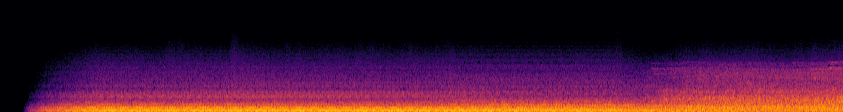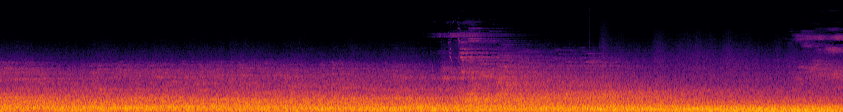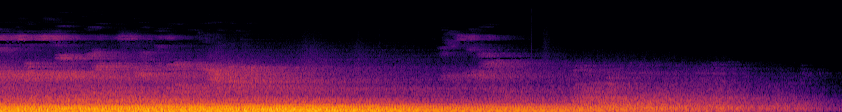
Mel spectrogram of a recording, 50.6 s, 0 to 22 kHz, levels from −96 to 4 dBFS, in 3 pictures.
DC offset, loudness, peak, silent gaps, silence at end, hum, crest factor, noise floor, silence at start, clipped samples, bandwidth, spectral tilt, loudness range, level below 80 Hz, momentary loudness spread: under 0.1%; -20 LUFS; -4 dBFS; none; 1.3 s; none; 14 dB; -54 dBFS; 0.8 s; under 0.1%; 5.6 kHz; -11.5 dB/octave; 10 LU; -24 dBFS; 10 LU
